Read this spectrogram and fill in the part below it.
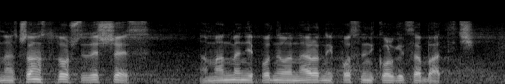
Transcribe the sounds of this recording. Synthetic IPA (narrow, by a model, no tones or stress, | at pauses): nat͡ʃlˠaːnsu̥t̪oːʃezd̪ese̥t̪ʃeːst̪ | amand̪manjepo̞d̪nelanaːɾod̪nipo̞slʲˠed̪nikolɡit̪sabat̪i̥t͡ɕ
